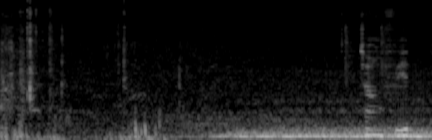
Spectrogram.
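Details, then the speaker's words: Samsung two-door inverter refrigerator that was completely dead (no light, fan or compressor), after replacing one IC on the inverter board: a low steady compressor hum builds and settles with a soft fan whir. Now running normally and cooling. "ตอนนี้บอร์ดอินเวเตอร์ทำงานแล้วนะครับเสียงคอมทำงานนะครับอเตอร์ทำงานเสียงคอมทำงานแล้ว"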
